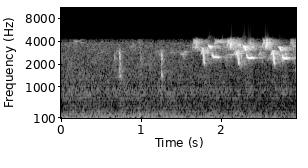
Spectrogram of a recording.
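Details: Unattended bald eagle nestlings, on a live nest camera at Little Miami Conservancy in May 2023 with no food brought all day, break into a quick series of sharp high squeaky chips against low wind noise.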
